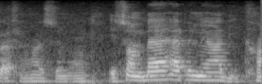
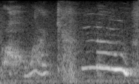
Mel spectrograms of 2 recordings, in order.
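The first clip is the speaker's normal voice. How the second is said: shocked cry; slower than usual. Retold or imitated. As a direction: squeal it out in disbelief. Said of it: "I was like".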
